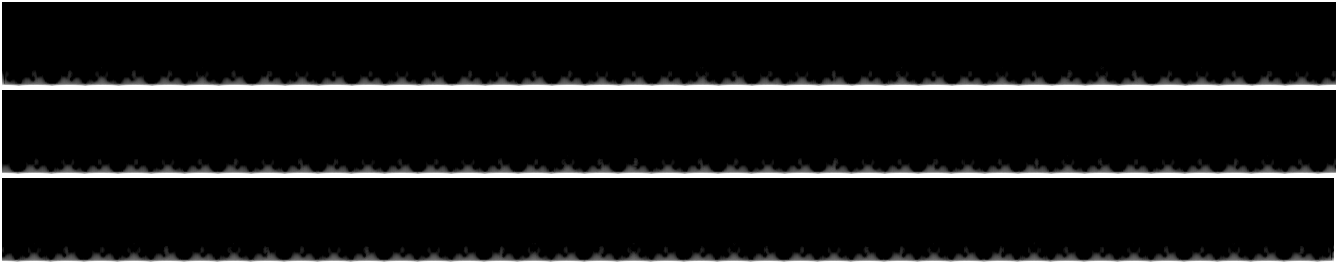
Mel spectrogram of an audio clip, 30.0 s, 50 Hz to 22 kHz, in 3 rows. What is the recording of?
This Delta Binaural beats is exactly 4Hz apart and loop perfectly at 30s. Set at the low base frequency of 70Hz and 74Hz, it's a relaxing hum.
